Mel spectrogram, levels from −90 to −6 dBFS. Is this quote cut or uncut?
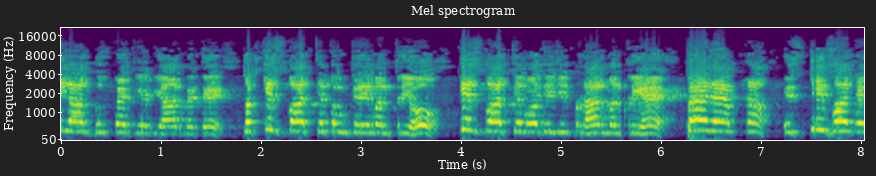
uncut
